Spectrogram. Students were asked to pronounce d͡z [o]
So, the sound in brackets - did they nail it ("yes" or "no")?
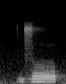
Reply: yes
